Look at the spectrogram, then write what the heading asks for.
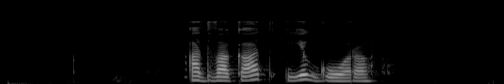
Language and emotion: Russian, neutral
